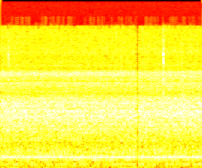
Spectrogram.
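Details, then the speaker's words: General Stonewall Jackson radio after repair: steady low hum and faint hiss, no thumping; cause was a failed power-supply capacitor on the amp board, not the audio-section caps. "but you can clearly hear there's no thumping that problem has been remedied not by those caps in the audio section unfortunately it was uh something in the power supply"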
